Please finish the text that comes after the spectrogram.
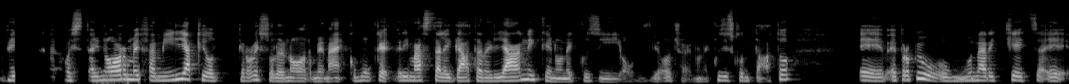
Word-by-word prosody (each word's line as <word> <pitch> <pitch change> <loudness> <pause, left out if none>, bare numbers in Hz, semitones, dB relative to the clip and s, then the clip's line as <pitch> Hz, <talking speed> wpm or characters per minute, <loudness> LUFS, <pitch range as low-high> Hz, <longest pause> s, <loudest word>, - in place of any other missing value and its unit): ve 195 - -4 0.3
da - - -18
questa 190 -2 -3
enorme 210 +4 +5
famiglia 205 +6 +3
che 205 -4 -2
ho 170 0 -5
che 175 - -8
non 175 +5 -1
è - - +2
solo 160 -8 -4
enorme, 150 -1 -2
ma 140 +1 +3
è 150 - 0
comunque 175 +1 -1
rimasta 180 0 +2
legata 160 0 +1
negli 155 +2 -1
anni, 200 +7 +6
che 175 -9 -6
non 140 -1 -1
è 140 - -6
così 170 - -10
ovvio, - - -12
cioè - - -16
non - - -14
è - - -20
così 185 -2 -5
scontato, 205 +7 -6 0.6
ehm, 175 -4 0
è 185 - -3
proprio 205 -3 +1
u 165 0 -5
una 185 0 +1
ricchezza, 180 0 -3
e 170 - -4
180 Hz, 200 wpm, -24 LUFS, 165-200 Hz, 0.6 s, anni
